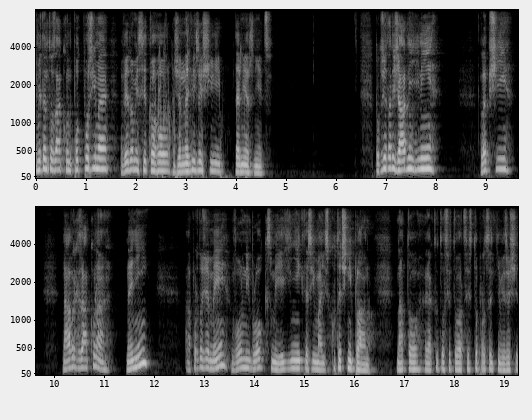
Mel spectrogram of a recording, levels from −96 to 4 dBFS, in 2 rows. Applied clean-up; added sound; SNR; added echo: neural mask model DeepFilterNet 3.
